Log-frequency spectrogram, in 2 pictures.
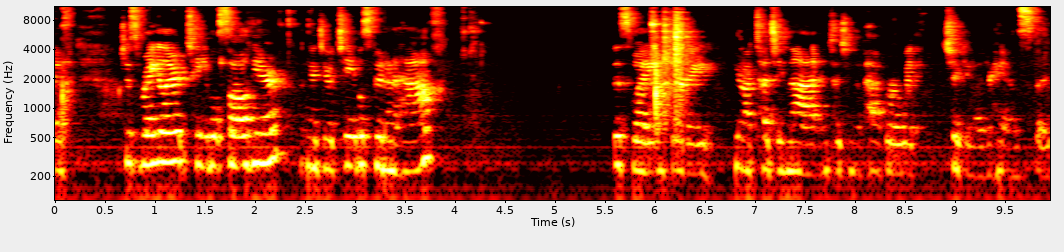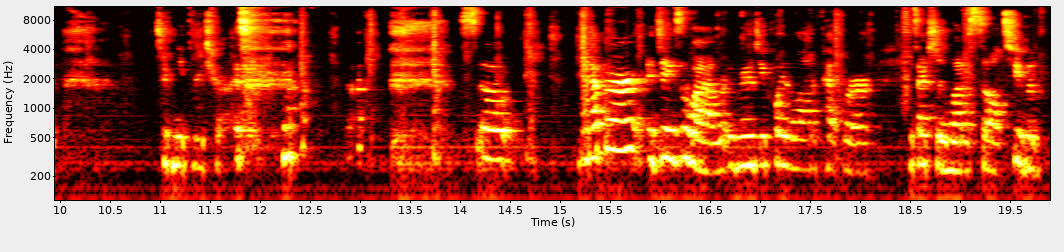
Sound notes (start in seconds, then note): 11.8 laughing; 12.3 pepper grinding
